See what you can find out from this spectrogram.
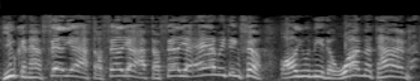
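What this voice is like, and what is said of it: Put-on Chinese accent. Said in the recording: “this is a guy from China talking to me. That's me imitating his accent there.”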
